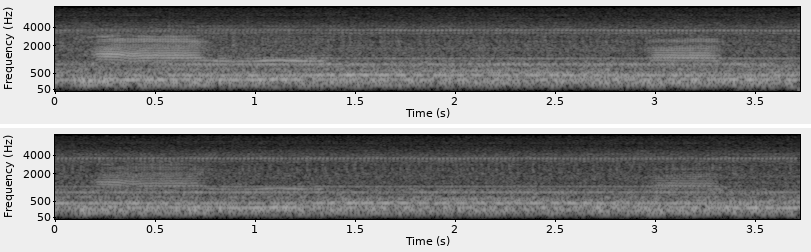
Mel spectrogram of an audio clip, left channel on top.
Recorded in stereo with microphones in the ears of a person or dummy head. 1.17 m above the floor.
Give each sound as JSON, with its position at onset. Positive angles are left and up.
{"t": 0.1, "sound": "singing", "side_deg": 70}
